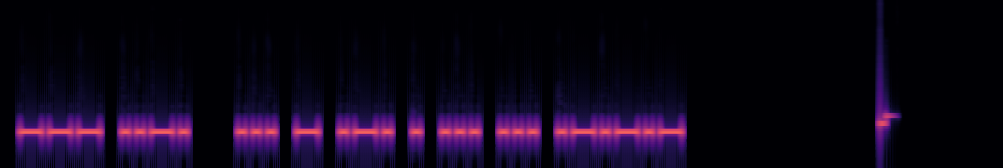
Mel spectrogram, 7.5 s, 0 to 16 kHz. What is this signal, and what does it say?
Morse code, heard as a keyed tone, about 22 wpm, 700 Hz. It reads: OF STRESS.
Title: Sentences from Top 1000 Words - Review Part 6 - 22wpm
